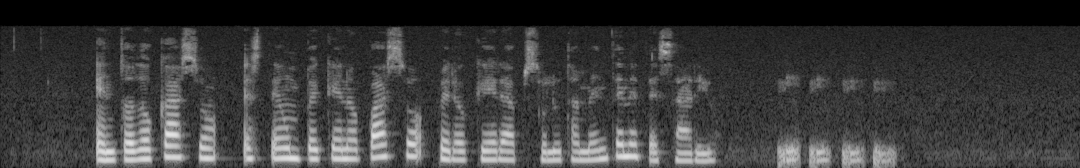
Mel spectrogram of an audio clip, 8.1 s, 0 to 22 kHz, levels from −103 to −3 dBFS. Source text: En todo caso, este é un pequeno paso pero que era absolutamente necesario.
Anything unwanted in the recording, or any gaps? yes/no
yes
